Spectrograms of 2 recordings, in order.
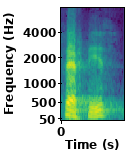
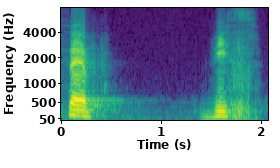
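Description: First: The word is said fast and run together. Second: The word is said slowly and carefully.

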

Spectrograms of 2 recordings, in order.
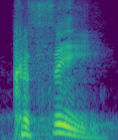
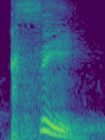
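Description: First: A vowel separates the k and s sounds. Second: The k and s sounds run together. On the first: The speaker calls it wrong. "Here's what they say. Kasi. No, it's not Kasi" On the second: The speaker calls it right. "give the sound as if you were going to use an X, like an X-ray"

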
